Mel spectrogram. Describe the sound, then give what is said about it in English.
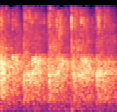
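A church crowd applauds the small group leaders with dense, steady clapping that fills the whole moment, a bright continuous patter with no pauses and no voices on top. “And so, can we just say thank you by a round of applause just for the small group leaders?”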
